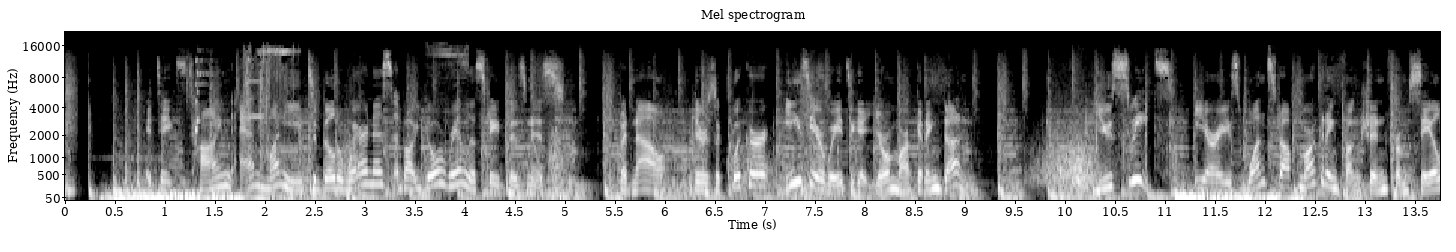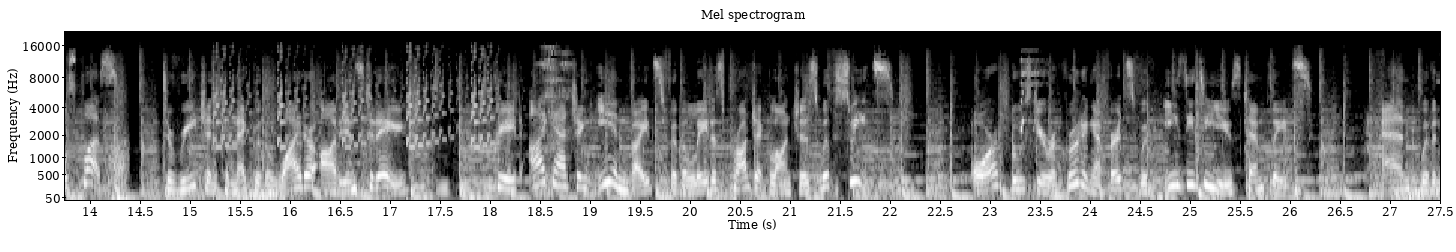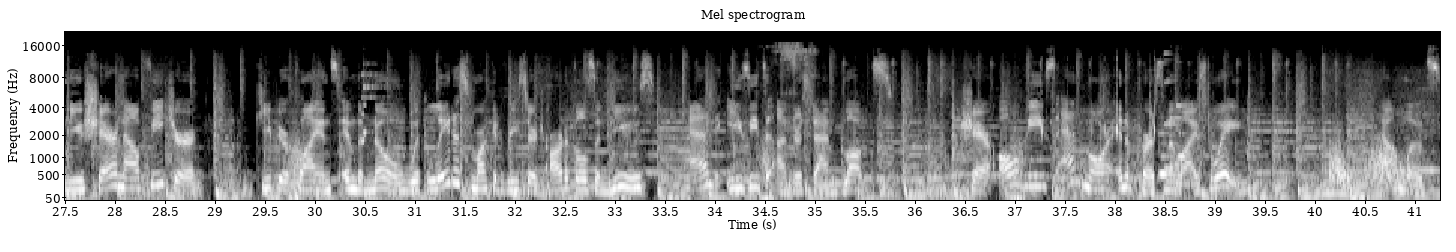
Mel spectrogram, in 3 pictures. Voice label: Asian English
